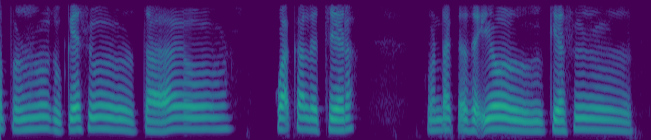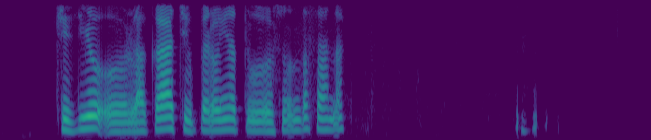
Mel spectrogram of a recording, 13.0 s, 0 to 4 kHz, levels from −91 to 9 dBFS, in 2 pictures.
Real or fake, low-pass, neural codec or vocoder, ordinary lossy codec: real; 3.6 kHz; none; none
